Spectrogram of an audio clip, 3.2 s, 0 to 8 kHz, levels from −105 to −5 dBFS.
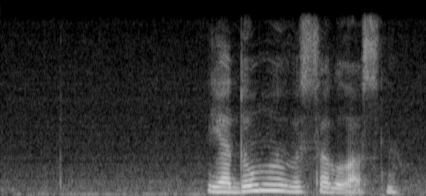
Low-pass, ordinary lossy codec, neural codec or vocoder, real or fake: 7.2 kHz; none; vocoder, 44.1 kHz, 128 mel bands, Pupu-Vocoder; fake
